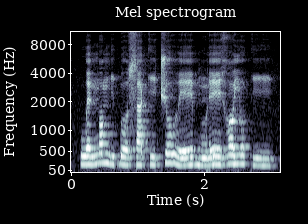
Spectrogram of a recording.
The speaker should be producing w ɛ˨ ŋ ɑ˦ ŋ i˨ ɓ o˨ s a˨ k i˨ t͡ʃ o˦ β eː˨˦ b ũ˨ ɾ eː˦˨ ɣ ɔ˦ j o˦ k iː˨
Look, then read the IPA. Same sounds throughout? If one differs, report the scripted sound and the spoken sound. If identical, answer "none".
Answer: ɑ˦ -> ɔ˦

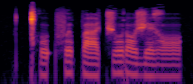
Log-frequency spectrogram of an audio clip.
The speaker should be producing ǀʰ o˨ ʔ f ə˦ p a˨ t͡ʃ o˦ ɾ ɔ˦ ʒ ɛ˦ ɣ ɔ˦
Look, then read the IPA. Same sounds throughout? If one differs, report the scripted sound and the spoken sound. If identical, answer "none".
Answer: none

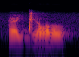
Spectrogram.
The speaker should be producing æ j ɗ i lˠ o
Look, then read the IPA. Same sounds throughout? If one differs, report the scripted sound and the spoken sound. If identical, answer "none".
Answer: ɗ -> d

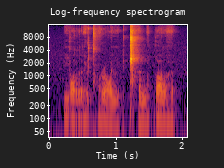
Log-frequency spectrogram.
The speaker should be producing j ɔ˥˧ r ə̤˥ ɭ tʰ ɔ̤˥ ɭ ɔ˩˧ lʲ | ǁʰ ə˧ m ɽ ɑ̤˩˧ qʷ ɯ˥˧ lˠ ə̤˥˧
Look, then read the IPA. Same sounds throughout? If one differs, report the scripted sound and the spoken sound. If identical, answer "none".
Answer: ɑ̤˩˧ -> ə̤˩˧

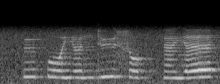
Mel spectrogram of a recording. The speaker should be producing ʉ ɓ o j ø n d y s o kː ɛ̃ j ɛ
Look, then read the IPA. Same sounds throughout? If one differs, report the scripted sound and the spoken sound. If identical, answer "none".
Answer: none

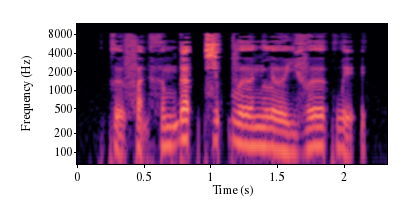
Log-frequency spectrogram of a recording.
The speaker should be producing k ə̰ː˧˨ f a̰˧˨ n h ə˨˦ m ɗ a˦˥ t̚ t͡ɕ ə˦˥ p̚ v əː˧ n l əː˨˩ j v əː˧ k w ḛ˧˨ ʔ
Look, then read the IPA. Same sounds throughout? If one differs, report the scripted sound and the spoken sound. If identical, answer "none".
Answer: none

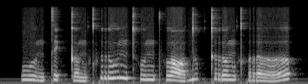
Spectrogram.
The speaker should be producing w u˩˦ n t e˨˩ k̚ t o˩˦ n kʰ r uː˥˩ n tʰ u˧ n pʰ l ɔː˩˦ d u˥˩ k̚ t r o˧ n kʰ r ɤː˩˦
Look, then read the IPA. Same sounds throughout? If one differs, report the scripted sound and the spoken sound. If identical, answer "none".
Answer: none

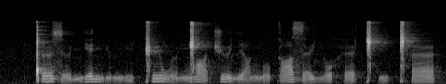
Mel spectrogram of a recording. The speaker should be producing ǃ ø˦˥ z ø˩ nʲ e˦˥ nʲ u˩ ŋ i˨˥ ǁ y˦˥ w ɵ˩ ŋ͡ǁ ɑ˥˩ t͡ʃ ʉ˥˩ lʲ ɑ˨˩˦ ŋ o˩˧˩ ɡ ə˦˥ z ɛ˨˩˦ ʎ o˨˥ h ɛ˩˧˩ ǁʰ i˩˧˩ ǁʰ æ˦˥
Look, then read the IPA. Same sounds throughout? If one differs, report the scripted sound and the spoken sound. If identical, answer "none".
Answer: ə˦˥ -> ɑ˦˥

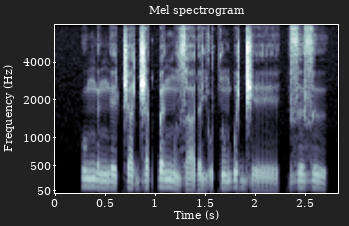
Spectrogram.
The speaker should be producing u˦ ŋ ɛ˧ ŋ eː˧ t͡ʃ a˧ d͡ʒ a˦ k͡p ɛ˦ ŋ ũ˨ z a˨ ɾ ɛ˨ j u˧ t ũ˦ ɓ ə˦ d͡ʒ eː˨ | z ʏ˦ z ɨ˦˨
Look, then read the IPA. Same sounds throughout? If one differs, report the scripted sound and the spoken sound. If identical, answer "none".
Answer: ʏ˦ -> ɨ˦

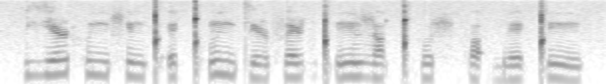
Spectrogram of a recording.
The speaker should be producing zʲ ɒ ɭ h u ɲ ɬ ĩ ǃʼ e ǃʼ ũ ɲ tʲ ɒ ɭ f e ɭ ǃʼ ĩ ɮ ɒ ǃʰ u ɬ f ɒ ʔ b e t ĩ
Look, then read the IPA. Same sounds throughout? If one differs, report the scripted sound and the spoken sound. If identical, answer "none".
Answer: t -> ǃ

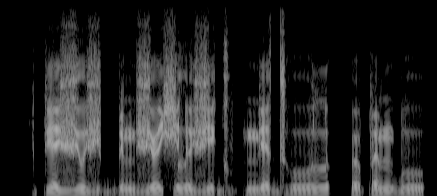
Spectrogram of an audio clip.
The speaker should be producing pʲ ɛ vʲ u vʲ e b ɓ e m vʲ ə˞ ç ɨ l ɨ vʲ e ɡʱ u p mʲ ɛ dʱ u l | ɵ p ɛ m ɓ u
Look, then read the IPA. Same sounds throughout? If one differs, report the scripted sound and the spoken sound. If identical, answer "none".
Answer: none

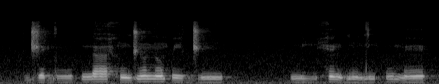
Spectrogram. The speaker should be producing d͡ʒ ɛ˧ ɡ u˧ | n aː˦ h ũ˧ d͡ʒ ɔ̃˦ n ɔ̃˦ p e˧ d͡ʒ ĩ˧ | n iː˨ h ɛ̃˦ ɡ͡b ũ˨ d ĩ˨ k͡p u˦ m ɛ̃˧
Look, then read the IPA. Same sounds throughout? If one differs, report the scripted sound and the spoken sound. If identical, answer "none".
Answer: none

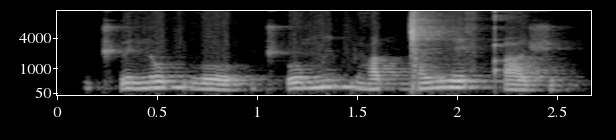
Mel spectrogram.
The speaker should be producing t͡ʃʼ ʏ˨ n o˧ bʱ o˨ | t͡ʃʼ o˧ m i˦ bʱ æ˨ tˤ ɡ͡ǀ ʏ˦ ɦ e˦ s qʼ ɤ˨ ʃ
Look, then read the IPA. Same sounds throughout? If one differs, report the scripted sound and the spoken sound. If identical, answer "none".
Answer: none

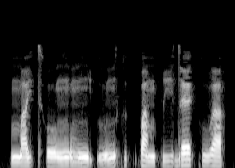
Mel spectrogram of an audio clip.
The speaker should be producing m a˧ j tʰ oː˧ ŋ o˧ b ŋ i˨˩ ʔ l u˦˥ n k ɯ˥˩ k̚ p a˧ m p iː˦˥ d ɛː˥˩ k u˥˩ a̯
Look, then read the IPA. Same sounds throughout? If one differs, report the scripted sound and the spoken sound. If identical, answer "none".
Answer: b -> m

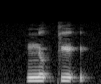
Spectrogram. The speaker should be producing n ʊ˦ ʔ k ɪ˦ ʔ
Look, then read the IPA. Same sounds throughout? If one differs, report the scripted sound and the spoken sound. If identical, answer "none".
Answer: none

